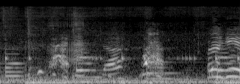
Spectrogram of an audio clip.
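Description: Children's voices calling out over background music with held melodic notes.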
